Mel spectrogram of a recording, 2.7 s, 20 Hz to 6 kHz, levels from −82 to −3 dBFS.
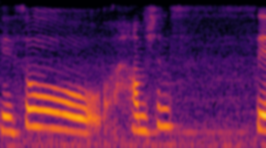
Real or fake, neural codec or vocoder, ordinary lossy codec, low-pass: real; none; AAC, 24 kbps; 5.4 kHz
